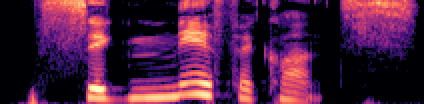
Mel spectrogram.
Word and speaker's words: significance: that Israel as signe significance the post must be on the second syllable can you do it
